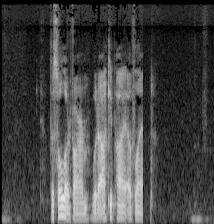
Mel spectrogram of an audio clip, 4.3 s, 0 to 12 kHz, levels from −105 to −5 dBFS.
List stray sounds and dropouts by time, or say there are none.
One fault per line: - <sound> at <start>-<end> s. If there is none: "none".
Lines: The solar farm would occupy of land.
- dropout at 2.9-3.0 s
